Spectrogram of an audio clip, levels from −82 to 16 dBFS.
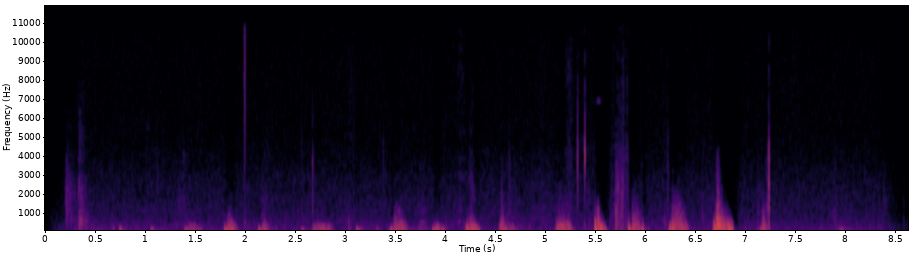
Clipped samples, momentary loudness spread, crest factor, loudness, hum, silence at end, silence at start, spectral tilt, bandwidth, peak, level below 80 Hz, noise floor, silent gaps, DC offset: under 0.1%; 19 LU; 26 dB; -43 LUFS; none; 0.2 s; 0.15 s; -6.5 dB/octave; 11.5 kHz; -18 dBFS; -52 dBFS; -62 dBFS; none; under 0.1%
